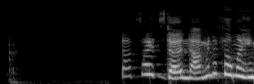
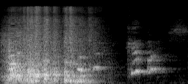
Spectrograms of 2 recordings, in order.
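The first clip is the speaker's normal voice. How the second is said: high breathless laugh through "Oh, gosh"; 5 dB louder than usual. Real, not acted. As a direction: laugh it out, much higher. Laughing at a bucket mishap.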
